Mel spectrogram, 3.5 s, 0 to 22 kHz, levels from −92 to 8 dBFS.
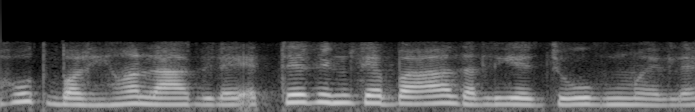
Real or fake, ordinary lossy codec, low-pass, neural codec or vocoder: fake; AAC, 32 kbps; 5.4 kHz; codec, 16 kHz in and 24 kHz out, 0.6 kbps, FocalCodec, streaming, 4096 codes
